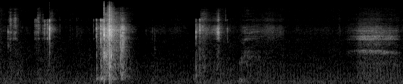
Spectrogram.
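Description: Scissors snip through quilt binding fabric in a few short crisp bursts, with quieter rustling of the cloth between cuts, close and fairly loud.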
